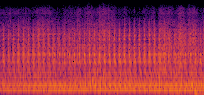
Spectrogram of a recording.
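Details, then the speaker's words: Skid steer after fuel filter change for water in fuel tank: battery and key on, engine off, electric lift pump fast even buzzing hum with quick regular pulsing, steady pitch, filling the new dry-installed filter. "crank it back up turn the battery on turn the key on and let the little pump fill it"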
